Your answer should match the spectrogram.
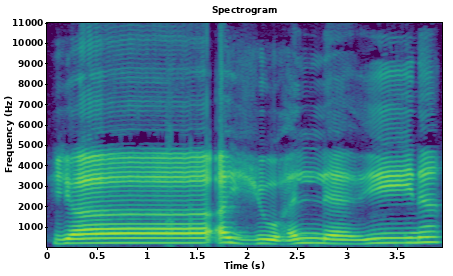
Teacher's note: یا ایہا الذین، یا کے اوپر کھڑی زبر اور مد منفصل ہے، 4 سے 5 حرکت کھینچ کے ادا کریں گے۔ حمزہ کے زبر کو یا مشدد کے ساتھ ملاتے ہوئے پڑھنا ہے، ہا کے زبر کو لام مشدد کے ساتھ ملاتے ہوئے پڑھیں گے۔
